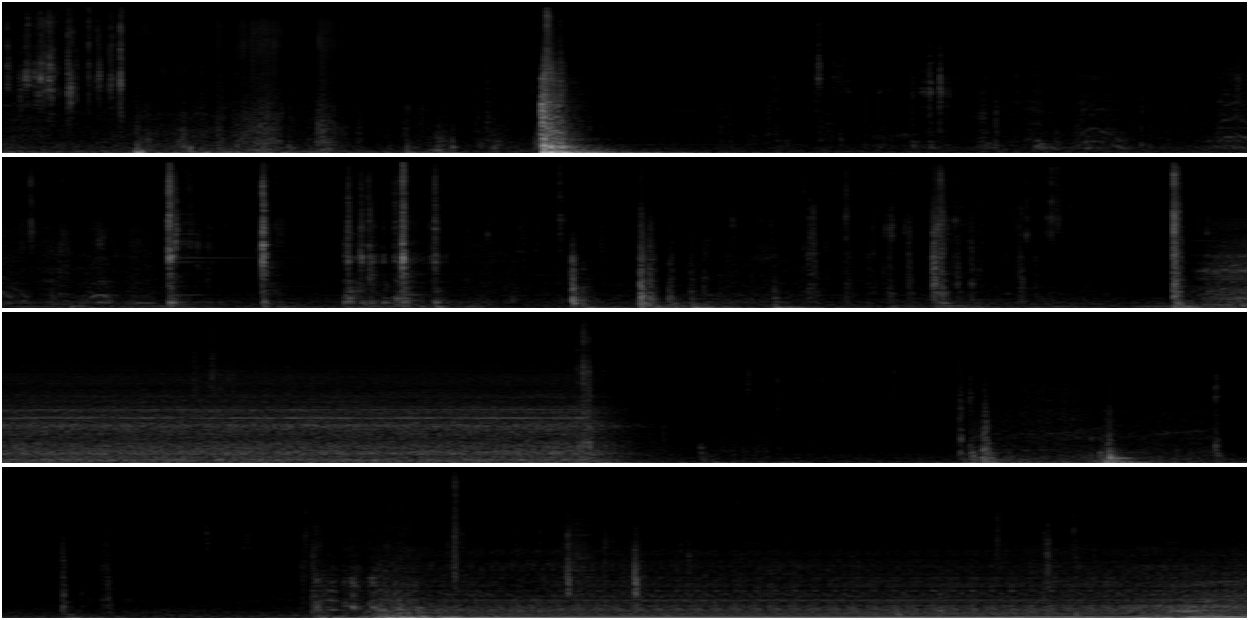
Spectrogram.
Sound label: Ford Transit Door Start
